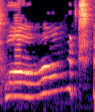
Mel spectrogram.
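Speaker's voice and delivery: very high rising mock What; Jackson's What. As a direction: squeak out What in disbelief. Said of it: "The way he says".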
